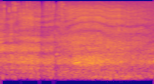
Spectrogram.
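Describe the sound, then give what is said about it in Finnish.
A car passes by, its steady rushing road noise swelling slightly toward the middle before holding level. No one speaks, and the whoosh fills the whole moment. “Ota tulee auto päälle.”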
